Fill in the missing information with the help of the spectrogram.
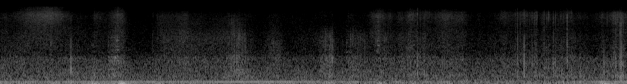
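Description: Long nails scratch and rub a beige ribbed knit top with a corded drawstring lying on a table while hands gather the fabric. The result is a steady, soft rustling and scratching texture with a few sharper, brighter scrapes, all over a constant low hum.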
